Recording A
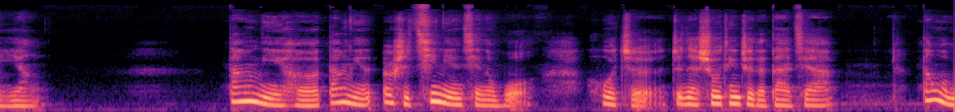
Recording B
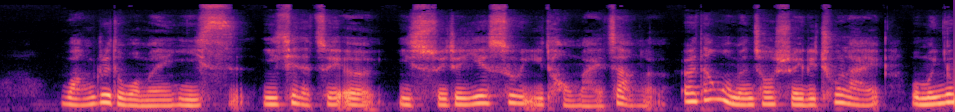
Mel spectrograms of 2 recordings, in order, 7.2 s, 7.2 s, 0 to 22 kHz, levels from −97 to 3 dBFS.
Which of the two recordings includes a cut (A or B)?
B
